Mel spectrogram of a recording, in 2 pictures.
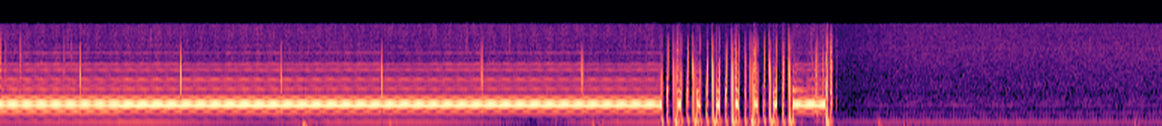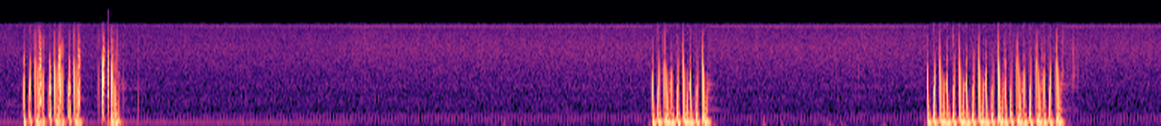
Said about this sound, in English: now we'll get to hear the sound of a card drop close up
